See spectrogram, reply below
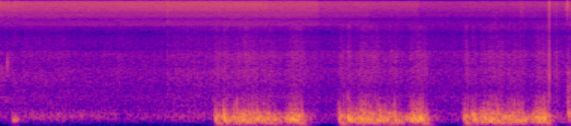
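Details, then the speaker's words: Mitral stenosis diastolic filling rumble at the mitral focus, described as low-pitched, rumbling and decrescendo, with an opening snap that may not be audible: a low rumbling murmur recurring about once a second. "El soplo diastólico de llenado, vamos a ver que son mesosistólicos, graves, retumbantes, en decrescendo y se ausculta en el foco mitral. Quiero que lo escuchen."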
